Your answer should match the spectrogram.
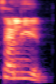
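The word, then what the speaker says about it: salient: feature এই যে প্রোনাউন্সিয়েশনটা এই ওয়ার্ডটার প্রোনাউন্সিয়েশন হচ্ছে সাইলিয়েন্ট নট সাইলেন্ট ওকে অনেকে কিন্তু ওটা ভুল করে ভুল করে সাইলেন্ট সাইলেন্ট বলে কিন্তু এটা একচুয়ালি একচুয়াল যে প্রোনাউন্সিয়েশন হয় সেটা হচ্ছে স্যালিয়েন্ট okay S এল আই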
